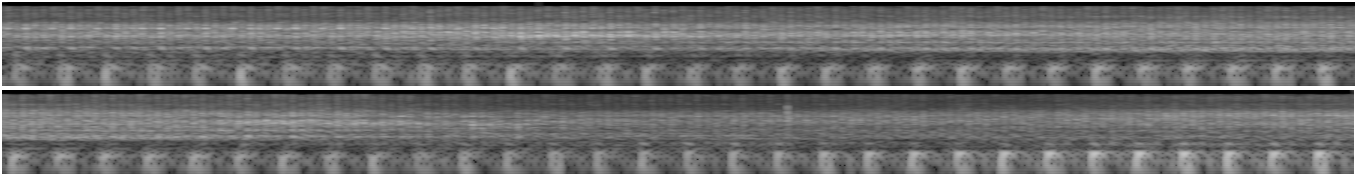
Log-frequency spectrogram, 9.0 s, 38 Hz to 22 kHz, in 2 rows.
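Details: VW T5 2.5 TDI diesel at idle: deep, steady knock about three times a second from the air-filter side, swelling and fading, sometimes louder, sometimes quieter; worn camshaft and tappets, both since replaced.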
